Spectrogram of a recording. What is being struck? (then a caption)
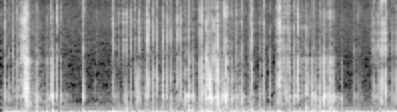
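Faux leather handbag scratched and tapped with long nails. Long acrylic nails scratch and tap across the surface of a small black croc-embossed patent faux leather bag with a strap. The result is a quiet, steady stream of quick scratching and scraping with short, dry tapping clicks that die away almost instantly.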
